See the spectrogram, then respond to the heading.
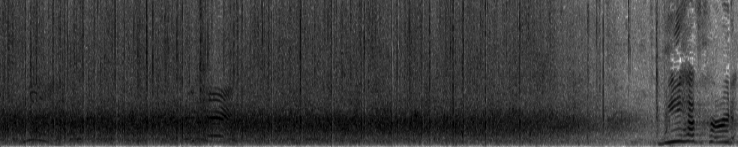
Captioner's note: some Applause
